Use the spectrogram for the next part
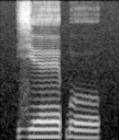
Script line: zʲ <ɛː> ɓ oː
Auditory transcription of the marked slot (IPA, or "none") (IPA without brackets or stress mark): ɛː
